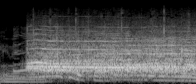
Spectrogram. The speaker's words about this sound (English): do we have the little crowd clapping?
